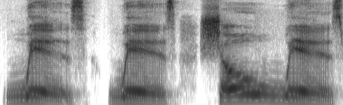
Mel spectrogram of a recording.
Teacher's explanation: Notice this W, you have rounded lips. And then you can connect it on.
